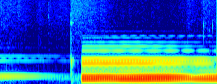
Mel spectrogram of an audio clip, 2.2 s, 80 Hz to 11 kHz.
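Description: Roland S-1 synthesizer note fading away, a brief click, then a new steady synth note with a rich set of overtones starting just under a second in and held.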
